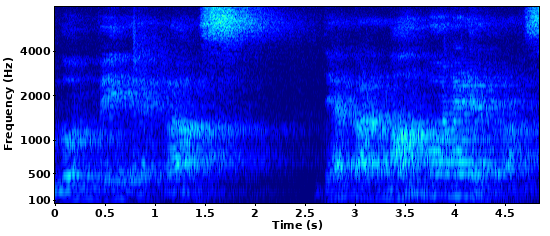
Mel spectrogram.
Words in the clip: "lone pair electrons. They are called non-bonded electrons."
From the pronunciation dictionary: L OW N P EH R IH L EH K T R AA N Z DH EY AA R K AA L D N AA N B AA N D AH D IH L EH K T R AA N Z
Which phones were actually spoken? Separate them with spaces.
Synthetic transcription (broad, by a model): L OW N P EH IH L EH K T R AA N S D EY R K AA D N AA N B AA D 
